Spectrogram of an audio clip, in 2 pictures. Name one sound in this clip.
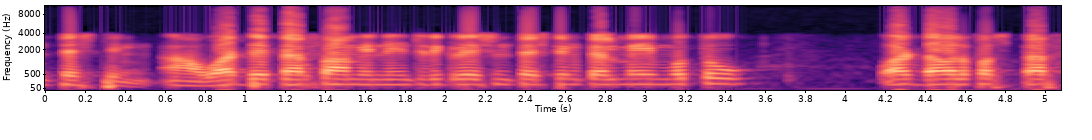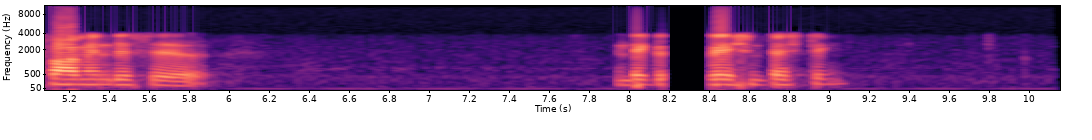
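A man talks calmly into a close microphone, explaining at a steady pace.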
